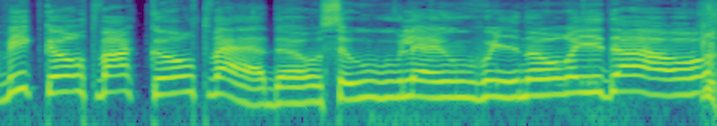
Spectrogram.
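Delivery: bad, slow attempt at Skåne accent.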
